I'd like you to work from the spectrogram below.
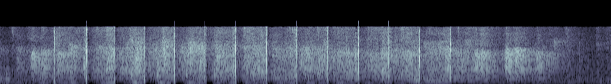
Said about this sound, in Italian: Un applauso.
